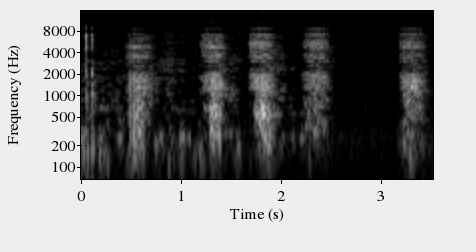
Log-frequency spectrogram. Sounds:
Sniff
